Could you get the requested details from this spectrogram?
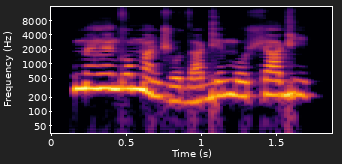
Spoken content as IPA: m ɛ̃˦ l ɛ̃˦ d ɔ˦ m ã˧ d͡ʒ o˨ d a˨˦ ɡ e˦ m o˧ ʃ a˦ ɡ i˦˨

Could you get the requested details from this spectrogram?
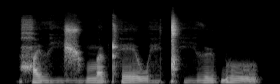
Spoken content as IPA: ħ e ð i̤ ʒ ṳ m ɐ ʈʰ e w e̤ ǀʰ i̤ ð ʉ ɓ u

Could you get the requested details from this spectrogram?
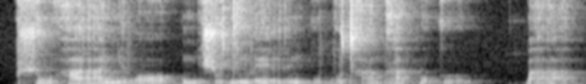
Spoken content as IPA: ʃ uː˦ h a˦˨ ɾ aː˨ ɲ ɪ˨ β ɔ˦ | ŋ i˨ ʃ u˨ d ĩ˦ β eː˦ r ɪ˦ ŋ kʷ ɛ˦ b oː˦ tʰ aː˨ m ɣ a˦ k͡p o˨ k ʊ˨ | k͡p aː˨

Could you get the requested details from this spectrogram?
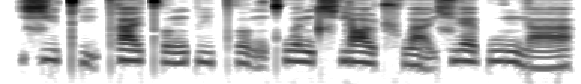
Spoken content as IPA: ɕ i˥˩ t̪ʰ ḭ˨˩ pʰ a˥ ɪ̯ t̪ʰ ɤ˧˥ ŋ p i˧˥ pʰ ɤ̰˨˩ ŋ t̪ʰ w ə˥˧ n t͡ɕʰ j ɑ˥˩ ʊ̯ ʈ͡ʂʰ w a̰˨˩ ɪ̯ ɕ ɥ ɛ˥˩ p u˥ n̪ j ä˧˥

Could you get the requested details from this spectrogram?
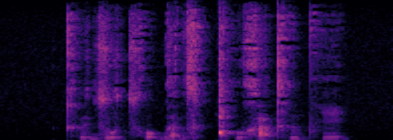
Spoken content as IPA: kʰ ʉ d͡z u t͡sʰ o ɡ ɐ d͡z ɐ ǃʰ u x a kʰ ɨ pʰ i

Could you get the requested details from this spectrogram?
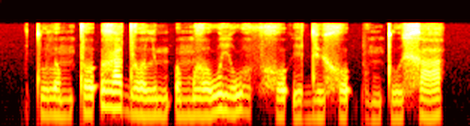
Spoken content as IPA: tʷ ə l ɤ m t ɤ ʔ ɣ a d ɤ l y m ʔ ɤ m ɣ ɤ w i w o̤ θ x o ʔ i d y x o ʔ p o̤ m tʷ i x a

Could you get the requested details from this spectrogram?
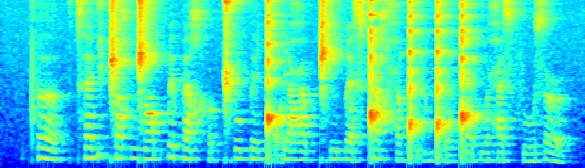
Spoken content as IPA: pʰ ə | tʰ ɛ ɡ i ǁ ə˞ χ ŋ͡ǁ ɑ p k͡p ɪ p ɛ χ h ʊ ʔ ǁʰ u p ɪ ǃʼ ɔ̰ ɾ i ʕ ə˞ p ǁʰ i ɓ ɛ s ǃ æ χ ħ ʊ ǃʰ ṵ ɡ ǃʼ ʊ ǃ ɛ ɓ u ħ ɪ s f u s ə˞

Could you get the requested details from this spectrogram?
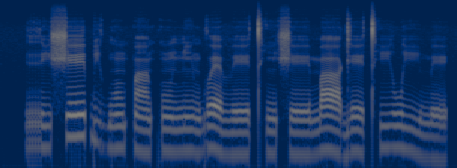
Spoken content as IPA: r i˨ ʃ eː˦ ɓ i˨ ɡʷ ũ˨ p ã˨ kʷ ũ˨ ɲ ĩ˨ ɡʷ ɛ˦˨ β eː˨ tʰ ĩ˨ ʃ eː˨ m aː˦˨ ɡ eː˦˨ tʰ iː˦ w iː˦˨ m e˨

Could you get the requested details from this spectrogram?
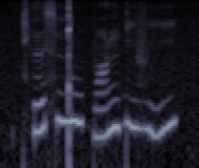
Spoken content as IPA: cʰ ø˩˥ s ŋ͡ǃ u˧ b ɑ˩˥ ŋ ɠ i˧ v i˩˥

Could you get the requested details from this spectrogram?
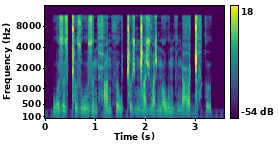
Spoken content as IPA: w ʊ z ʊ z ǁ u z w u z ʊ n ħ ɑ n θ ʊ w ɪ ǁ u ʒ ŋ͡ǁ ɑ ʒ w ɑ ʒ n ɔ w u ŋ ɦ ɪ ŋ ɪ ʕ ʊ ɡ͡ǁ ɪ ħ k ʊ

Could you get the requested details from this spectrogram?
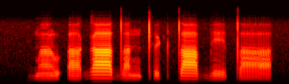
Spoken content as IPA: b ã˨ ʊ̯ ʔ a˨ ɡ a˦ d̪ a˨ n tʼ ɨ˨ ʈ t̪ a˦ b e˦˨ t̪ a˨

